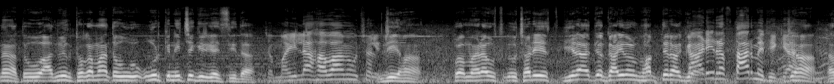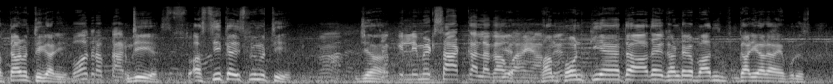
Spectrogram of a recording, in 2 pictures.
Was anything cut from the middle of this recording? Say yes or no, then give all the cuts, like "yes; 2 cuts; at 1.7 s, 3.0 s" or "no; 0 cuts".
no; 0 cuts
